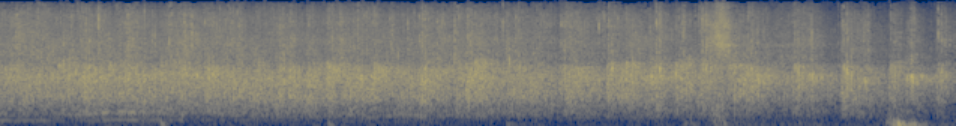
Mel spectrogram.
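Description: Sustained applause from a large audience in praise of God, a dense, steady wash of clapping that holds at an even, fairly loud level for several seconds with no voices standing out.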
